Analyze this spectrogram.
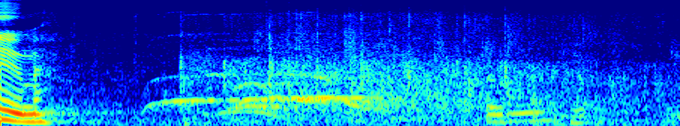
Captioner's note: applause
